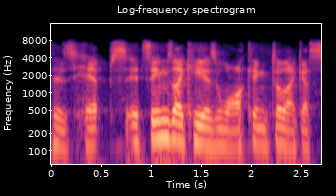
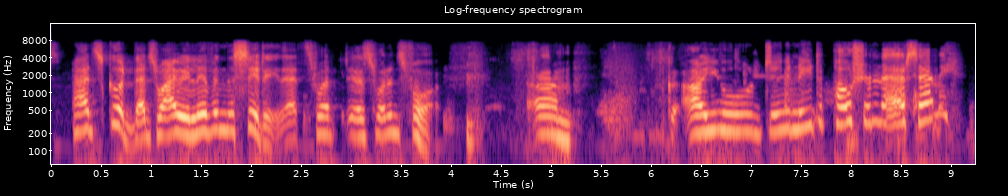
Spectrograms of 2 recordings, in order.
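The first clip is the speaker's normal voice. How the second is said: put-on old man voice, much higher pitch; 7 semitones higher than usual. Voicing the grandfather as he greets his grandson and friends, in an old man voice. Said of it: "It's an old man".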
